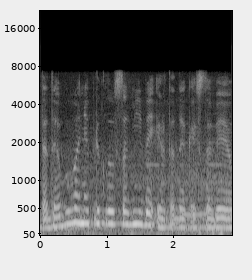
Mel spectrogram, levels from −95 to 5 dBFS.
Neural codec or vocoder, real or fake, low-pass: none; real; 7.2 kHz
